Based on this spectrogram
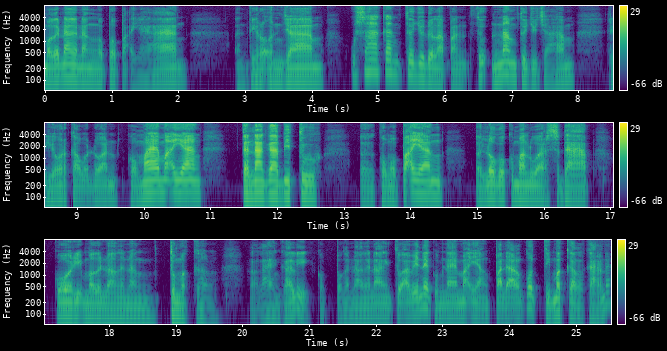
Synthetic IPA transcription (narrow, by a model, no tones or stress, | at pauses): maɡənaŋənaŋməpəpa̰ʔja̰ŋ | ə̰nt̪iɾoʔənd͡ʒam | usaɦakant̪ud͡ʒudəlapant̪unamt̪ud͡ʒud͡ʒa̰m | rḭɔrkawoʔdoankomaemajaŋ | t̪ənaɡabit̪u | əkoməpajaŋ | əloɡokumaluarsədap̚ | koɾiʔmaɡənaŋənaŋt̪uməkəl̰ | la̰əŋkalikopəŋənaŋənaŋit̪uawɛnekuminajma̰ʔjaŋpadaɦalkot̪iməkəlkaɾəna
